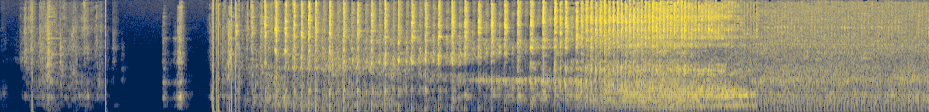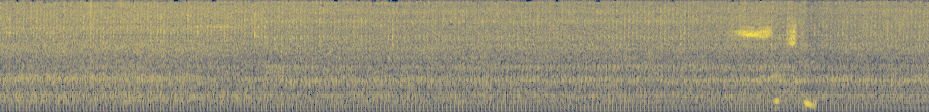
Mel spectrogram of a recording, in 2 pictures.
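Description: A small petrol engine, choke pulled, catches after a few pulls and settles into a loud, steady buzzing run, then drops to a lower, even idle.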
